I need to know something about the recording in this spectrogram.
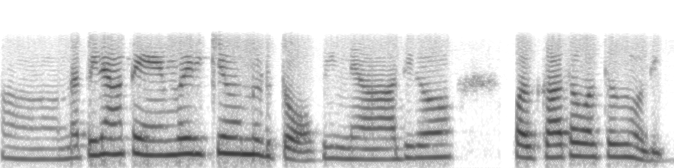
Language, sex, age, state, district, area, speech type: Malayalam, female, 30-45, Kerala, Kannur, rural, conversation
